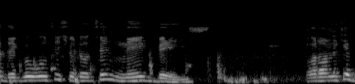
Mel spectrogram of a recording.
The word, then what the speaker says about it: Bayes: আজকে আমরা যেটা দেখবো বলছি সেটা হচ্ছে নেক বেইস আবার অনেকে বেইস বলে এটা কিন্তু বাইস উচ্চারণটা হয় কারণ বি এ ওয়াই ই এস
